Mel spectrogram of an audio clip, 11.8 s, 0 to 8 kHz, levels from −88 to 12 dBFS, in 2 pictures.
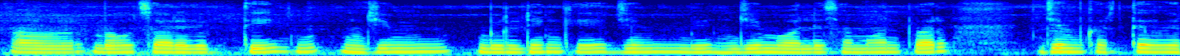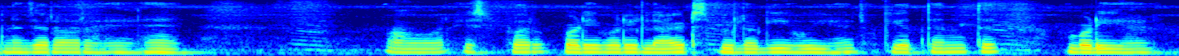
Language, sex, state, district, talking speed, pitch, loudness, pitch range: Hindi, male, Bihar, Lakhisarai, 170 wpm, 150 Hz, -29 LUFS, 145-155 Hz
